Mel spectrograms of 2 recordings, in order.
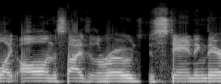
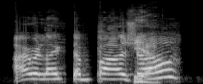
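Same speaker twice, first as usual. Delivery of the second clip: very high voice in a put-on Dutch accent; 9 semitones higher than usual. Joking about the drink name in a Goldmember impression. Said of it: "That was a good gold member impression".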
